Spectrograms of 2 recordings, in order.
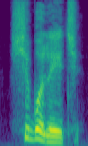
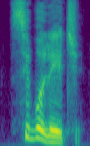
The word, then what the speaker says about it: Shibolete: Então lhe diziam, dize, pois, Shibolete, porém ele dizia, Sibolete, porque não o podia pronunciar bem, então pegavam dele, e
